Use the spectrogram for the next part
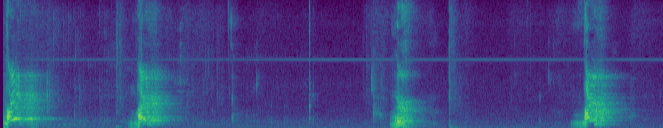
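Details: Clumber Spaniel barking indoors: four loud, harsh barks spaced about one and a half to two seconds apart, with a few faint knocks between them.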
